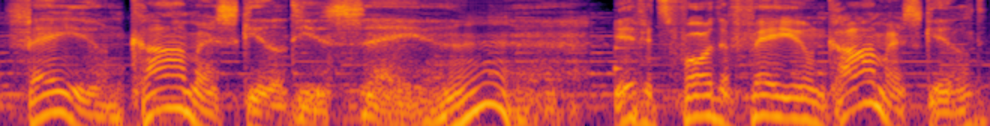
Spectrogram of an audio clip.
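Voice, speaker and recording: An actress playing a businesslike guild clerk in a video game, speaking in a deliberate, drawn-out way. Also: female voice, rumbling low, huge pitch swings, over music, full character voice. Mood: measured, businesslike.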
